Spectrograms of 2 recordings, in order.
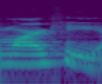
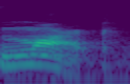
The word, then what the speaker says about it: Marq: going to careless mark everybody be saying like marquee i guess because of the queue in it they want to pronounce the queue but it's mark for let's mark cool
